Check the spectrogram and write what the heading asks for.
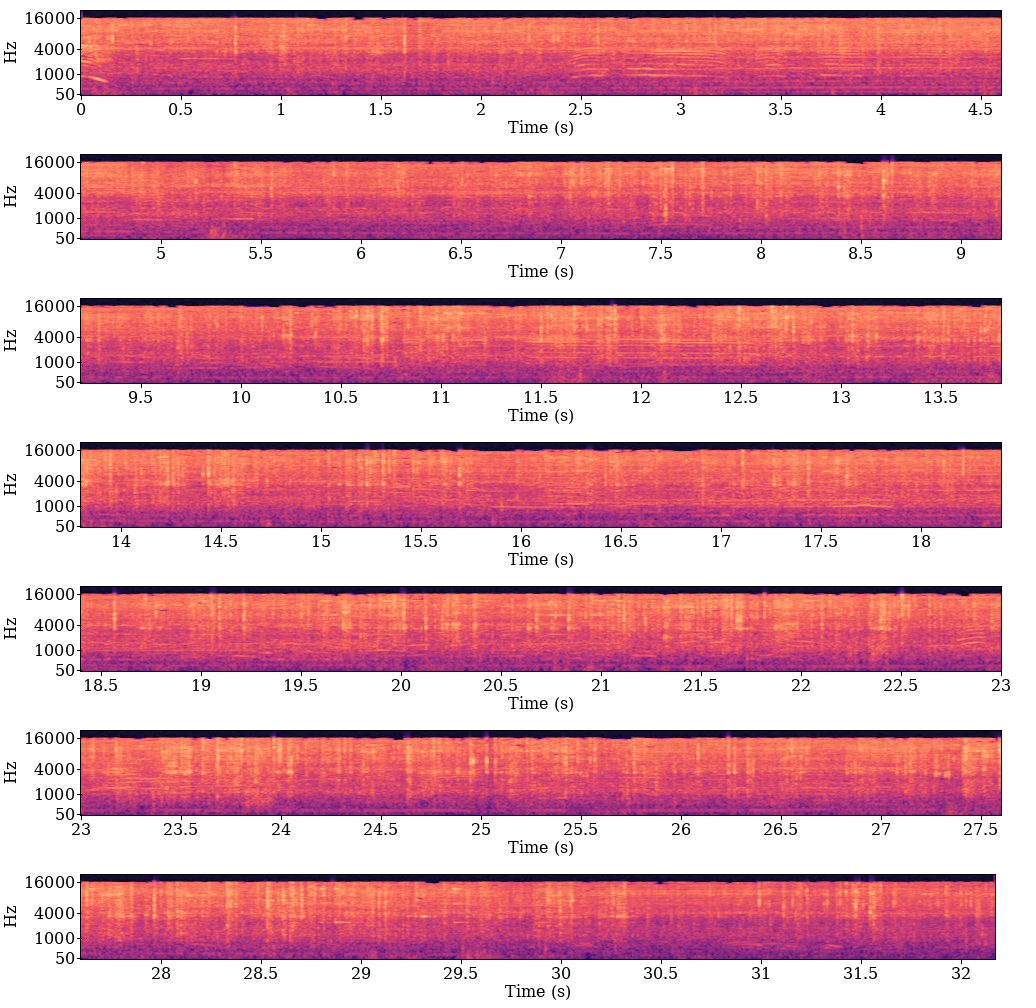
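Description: Outdoor ambience with scattered, distant spectator voices and a steady low hum underneath.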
